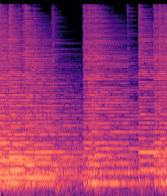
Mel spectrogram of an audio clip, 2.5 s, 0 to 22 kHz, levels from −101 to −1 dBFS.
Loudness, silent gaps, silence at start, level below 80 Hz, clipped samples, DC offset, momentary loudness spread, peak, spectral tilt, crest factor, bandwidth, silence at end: -25 LUFS; none; 0 s; -58 dBFS; under 0.1%; under 0.1%; 10 LU; -8 dBFS; -4 dB/octave; 16 dB; over 20 kHz; 0 s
